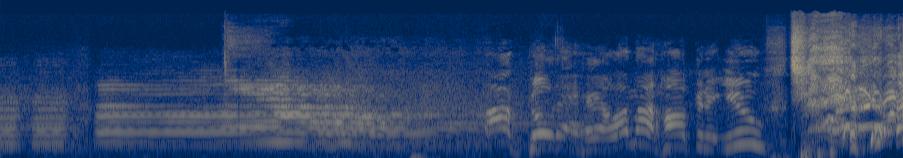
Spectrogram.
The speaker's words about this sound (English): The only thing that does work is this lousy horn.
